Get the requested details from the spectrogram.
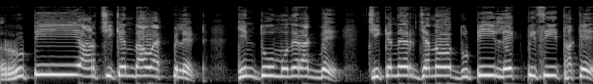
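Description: A cartoonish character voice at an extremely high pitch moves along at a moderate pace. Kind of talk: comic cartoon dubbing.

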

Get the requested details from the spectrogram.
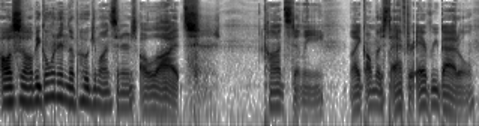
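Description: A man talks at fairly low pitch with vocal fry and very wide pitch swings. Long, frequent pauses break up his speech. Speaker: let's play gamer. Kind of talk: gameplay commentary.

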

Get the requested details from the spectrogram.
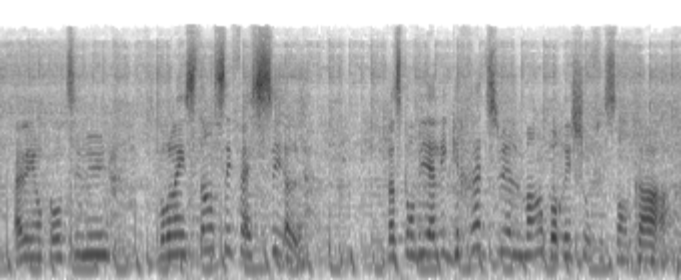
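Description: Over music in the background, a woman speaks at a fairly slow pace with ordinary pitch variation. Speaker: spin class coach. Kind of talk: fitness class instruction. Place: studio.

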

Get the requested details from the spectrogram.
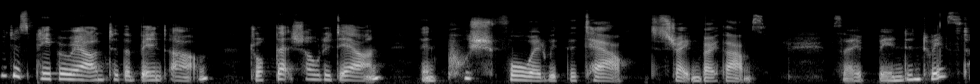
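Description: Someone speaks at a fairly slow pace against a quiet background. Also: woman. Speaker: fitness instructor. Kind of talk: exercise class instruction. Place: empty room.

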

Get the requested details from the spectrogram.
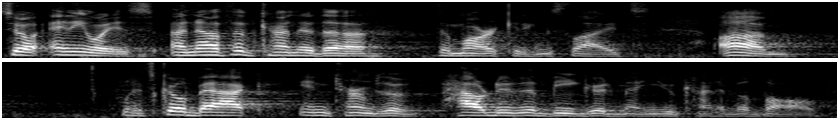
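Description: A man's voice with ordinary pitch variation, a moderate pace and big swings in loudness. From Massachusetts, Boston area (Newton); Massachusetts. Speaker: chef and restaurant co-founder; conference presenter. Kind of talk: conference talk. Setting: stage with audience. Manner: hesitant, many fillers. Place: hall.

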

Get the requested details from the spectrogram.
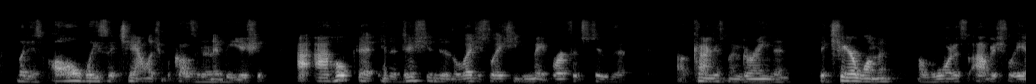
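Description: Over a quiet background, a man with a Texan accent talks at a fairly quick pace. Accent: Texan Southern US. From Texas. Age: 60s. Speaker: county elected official; witness. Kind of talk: testimony. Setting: video call. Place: office. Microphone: video call.

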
